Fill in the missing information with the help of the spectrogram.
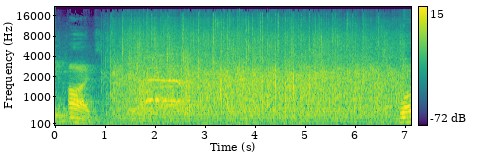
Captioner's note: applause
